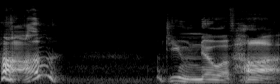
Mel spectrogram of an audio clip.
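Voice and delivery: angry, hot-tempered creature voice, low and swooping. In a role-play, the speaker voices a creature replying hotly to another player's character. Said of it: "The creature replies hotly".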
